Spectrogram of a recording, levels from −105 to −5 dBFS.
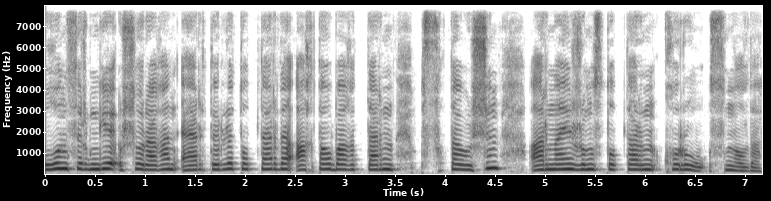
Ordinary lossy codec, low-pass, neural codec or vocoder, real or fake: none; none; codec, 16 kHz, 8 kbps, FreqCodec, larger model; fake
